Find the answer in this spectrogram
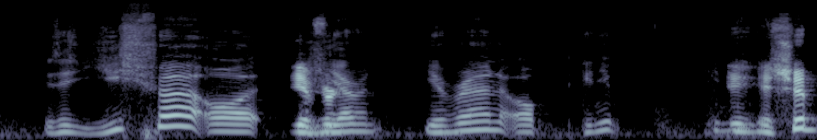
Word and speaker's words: Yvraine: Is it Yishra or Yevran? Or can you? It should be Yvrain there.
